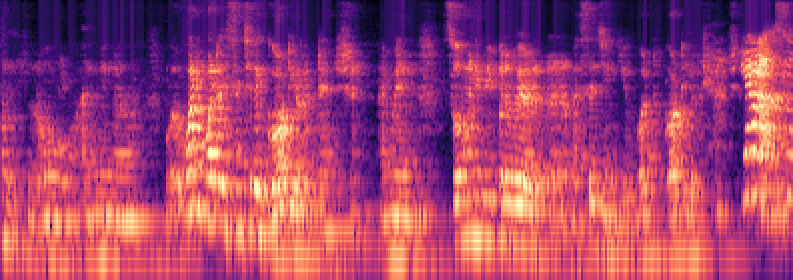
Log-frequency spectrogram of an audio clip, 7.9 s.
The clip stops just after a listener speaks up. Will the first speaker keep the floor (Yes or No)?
No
